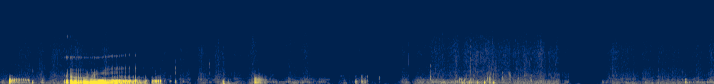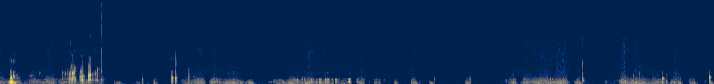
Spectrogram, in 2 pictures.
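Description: A loud gurgling growl followed by repeated softer rumbles and gurgles from the belly: active bowel sounds.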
